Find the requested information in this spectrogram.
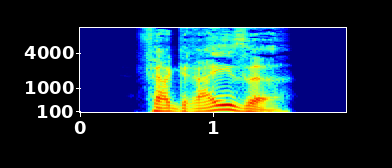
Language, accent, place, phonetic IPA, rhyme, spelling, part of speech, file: German, Germany, Berlin, [fɛɐ̯ˈɡʁaɪ̯zə], -aɪ̯zə, vergreise, verb, De-vergreise.ogg
- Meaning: inflection of vergreisen: 1. first-person singular present 2. first/third-person singular subjunctive I 3. singular imperative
